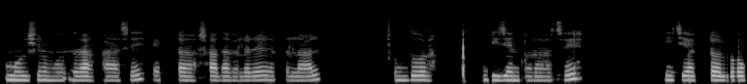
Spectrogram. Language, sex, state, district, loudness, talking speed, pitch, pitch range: Bengali, female, West Bengal, Jalpaiguri, -27 LUFS, 135 wpm, 195 Hz, 190-205 Hz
